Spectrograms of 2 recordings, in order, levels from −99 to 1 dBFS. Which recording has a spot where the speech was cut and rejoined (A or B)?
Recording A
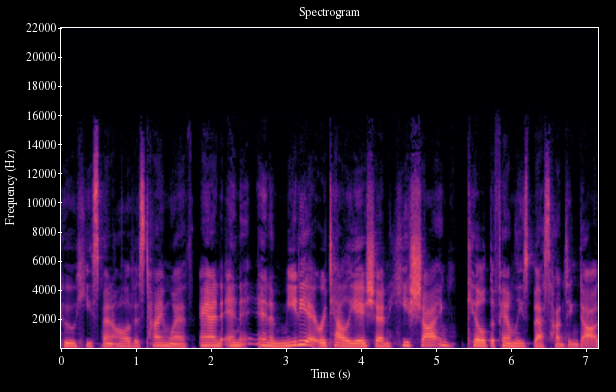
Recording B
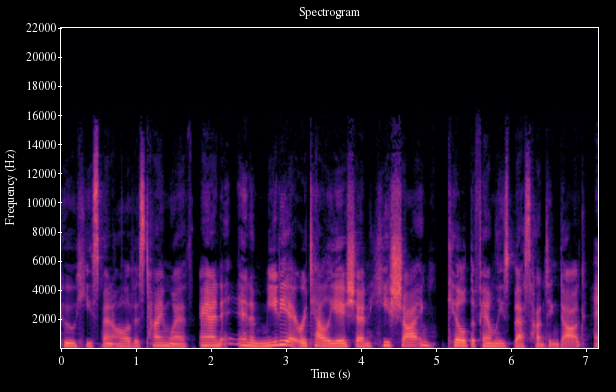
B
